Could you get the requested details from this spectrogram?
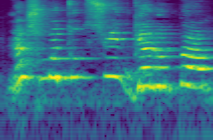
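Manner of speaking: high, loud indignant snake; indignant protest. A narrator's reading. Snake scolding the rooster, high and loud indignant. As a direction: snap it out, offended. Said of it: "proteste un serpent indigné".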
